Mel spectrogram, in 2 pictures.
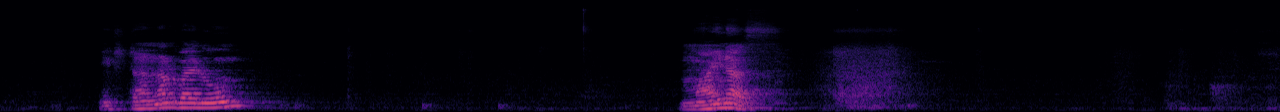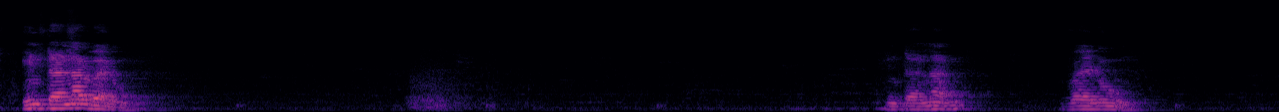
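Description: An elderly man speaks slowly and clearly in short phrases, close by.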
